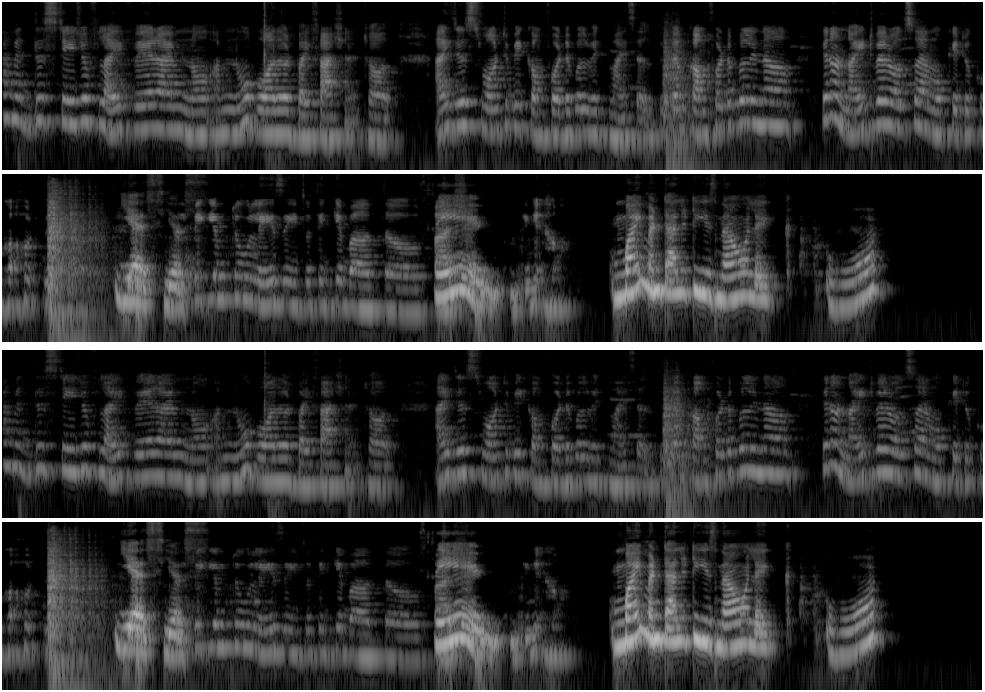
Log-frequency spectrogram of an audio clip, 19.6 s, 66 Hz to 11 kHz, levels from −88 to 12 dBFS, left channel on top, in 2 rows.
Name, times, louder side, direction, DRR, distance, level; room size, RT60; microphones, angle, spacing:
voice 1, 0.0-10.7 11.5-14.4 14.9-15.5, left 4 dB, 90° left, 1.0 m, -44 dB
sound 1, 3.8-15.6, right 1 dB, 5° right, 2.5 m, -50 dB
voice 2, 10.9-11.6 14.1-15.2 15.9-17.5 18.0-18.6, right 2 dB, 20° right, 0.7 m, -29 dB
8.9 x 3.4 x 4.2 m
head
